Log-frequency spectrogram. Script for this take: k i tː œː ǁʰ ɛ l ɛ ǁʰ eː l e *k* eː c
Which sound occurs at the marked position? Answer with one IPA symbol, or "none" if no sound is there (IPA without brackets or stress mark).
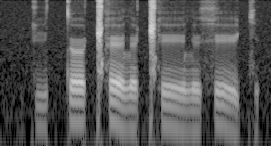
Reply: x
